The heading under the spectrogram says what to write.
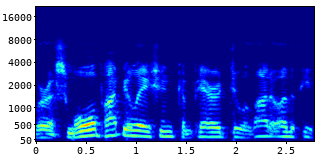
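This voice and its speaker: Against a quiet background, a man with a fairly high pitch speaks at a moderate pace in a somewhat breathy voice. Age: 80s+. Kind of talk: public comment at meeting. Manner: halting, many repetitions.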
